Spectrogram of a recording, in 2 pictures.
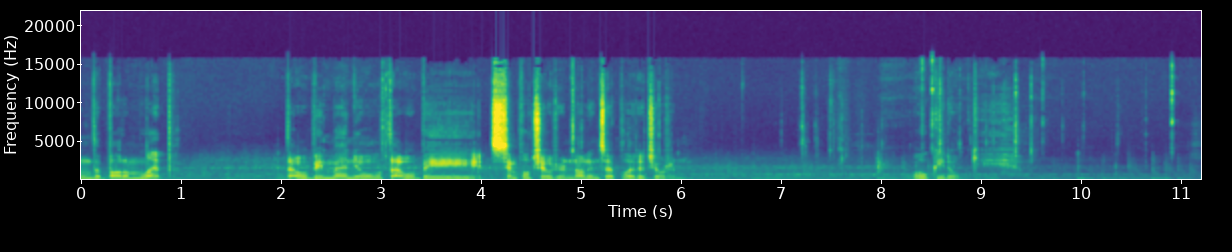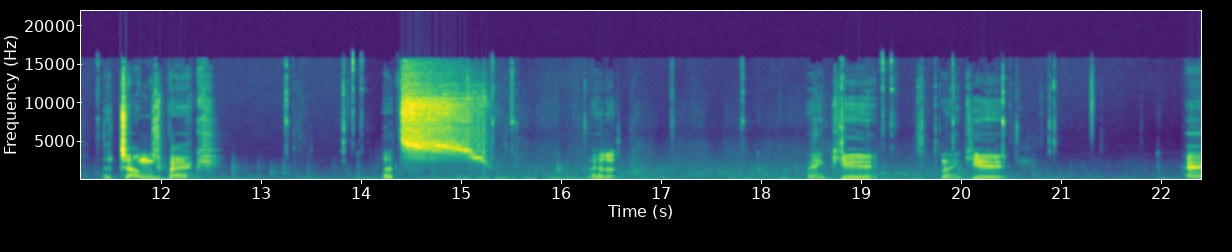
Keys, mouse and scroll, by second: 8.4 click, 9.6-10.9 alt+middle drag, 11.4 alt+middle click, 12.4 alt+middle click, 13.9 click, 15.3 alt+middle click, 15.7 Tab, 17.1 alt+middle click, 18.2 alt+scroll up 1, 19.2 click, 19.9 alt+middle click.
